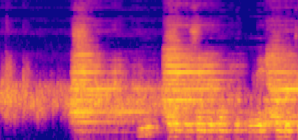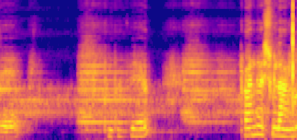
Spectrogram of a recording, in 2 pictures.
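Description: An electronic meter gives off a steady, wavering beeping tone.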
